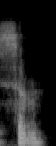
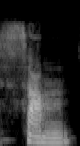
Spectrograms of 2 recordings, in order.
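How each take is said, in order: First: The word has a reduced schwa vowel. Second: The word has a full, clearly enunciated vowel. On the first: "you say some ... you use the schwa rather than the rust sound" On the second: "you don't over enunciate and you don't say some"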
